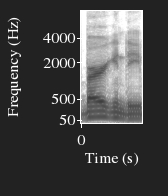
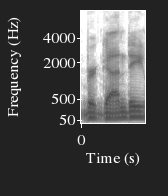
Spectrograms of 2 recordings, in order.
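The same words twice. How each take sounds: First: The word is said the usual way, as spelled. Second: The word is said the local way. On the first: "It's spelled Burgundy" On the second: "but they pronounce it Burgundy"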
